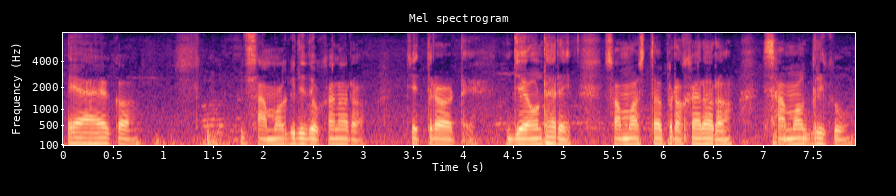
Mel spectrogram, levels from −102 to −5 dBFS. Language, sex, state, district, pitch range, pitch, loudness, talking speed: Odia, male, Odisha, Khordha, 95-105 Hz, 100 Hz, -18 LUFS, 115 wpm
